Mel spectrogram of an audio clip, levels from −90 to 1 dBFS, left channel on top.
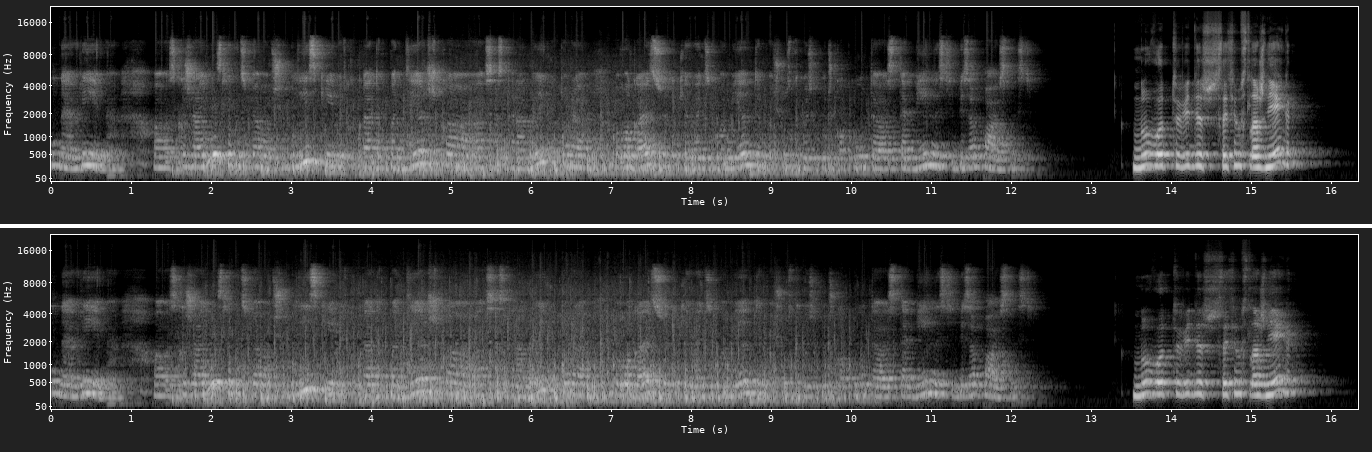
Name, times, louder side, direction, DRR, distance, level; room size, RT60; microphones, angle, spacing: voice 1, 0.0-12.2, left 2 dB, 45° left, -4 dB, 3.3 m, -32 dB
sound 1, 1.5-10.6, right 1 dB, 30° right, 0.7 m, -35 dB
voice 2, 13.5-15.5, left 3 dB, 90° left, 9 dB, 0.9 m, -25 dB
11.0 x 9.3 x 4.2 m, 0.88 s
head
